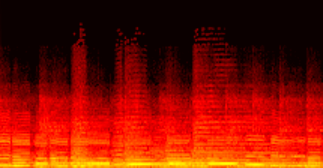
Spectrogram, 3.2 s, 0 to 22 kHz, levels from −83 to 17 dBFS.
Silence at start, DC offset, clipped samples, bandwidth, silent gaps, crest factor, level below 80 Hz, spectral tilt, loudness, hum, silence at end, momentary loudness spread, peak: 0 s; under 0.1%; under 0.1%; 13.5 kHz; none; 12 dB; -48 dBFS; -4.5 dB/octave; -14 LUFS; none; 0 s; 4 LU; -2 dBFS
